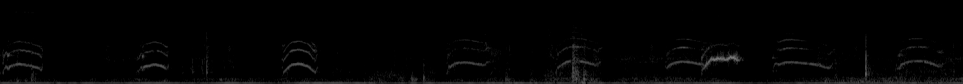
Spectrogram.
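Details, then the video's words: Kittens crying vigorously: a series of short, arched, high meows, each rising then falling, roughly every one to one and a half seconds, over a steady low hum and some soft rustling. "씩씩하게 우는 새끼고양이들, 제법 고양이 소리가 나는거같죠?"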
